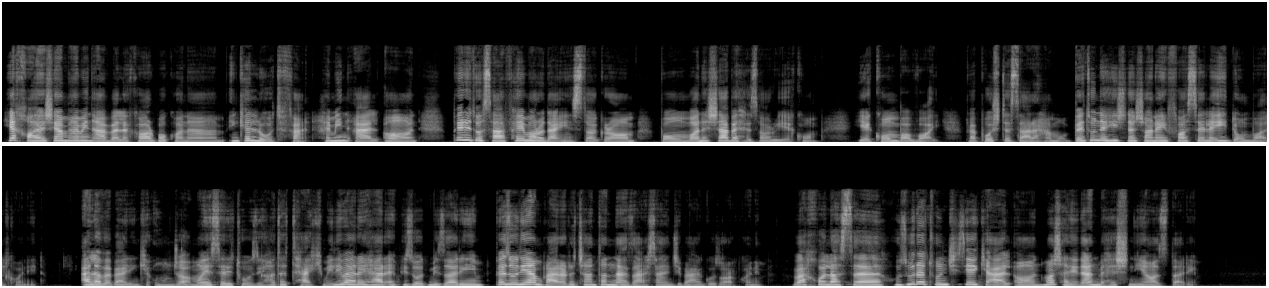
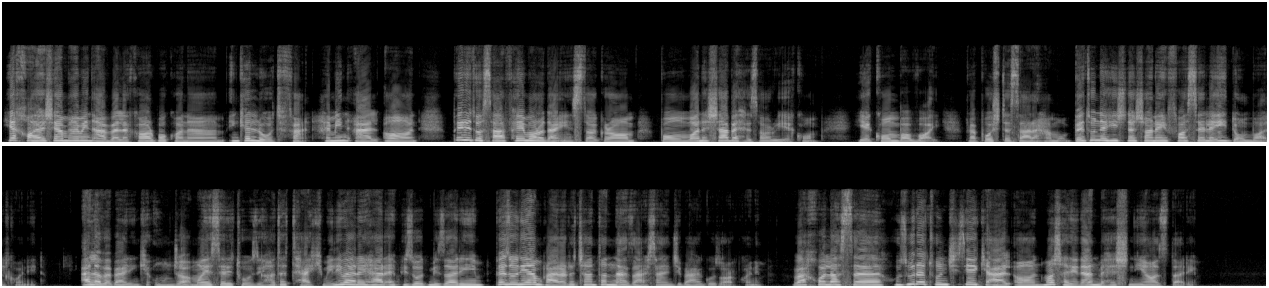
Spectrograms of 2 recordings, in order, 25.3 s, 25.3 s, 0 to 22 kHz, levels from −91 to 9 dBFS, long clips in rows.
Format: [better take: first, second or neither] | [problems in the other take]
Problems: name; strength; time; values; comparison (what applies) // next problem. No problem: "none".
first | distortion; slight; 10 dB below the speech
